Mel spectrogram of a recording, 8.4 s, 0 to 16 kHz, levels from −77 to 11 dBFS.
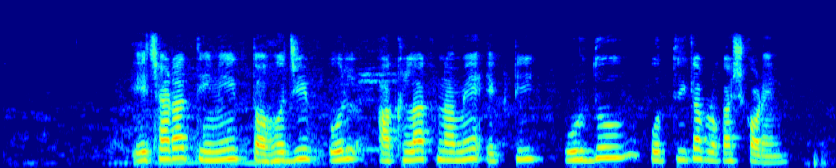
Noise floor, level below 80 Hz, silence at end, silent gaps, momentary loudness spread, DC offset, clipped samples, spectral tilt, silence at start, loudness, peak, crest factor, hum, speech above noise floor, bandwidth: -64 dBFS; -62 dBFS; 0.2 s; none; 8 LU; under 0.1%; under 0.1%; -6.5 dB/octave; 1.35 s; -23 LUFS; -4 dBFS; 20 dB; none; 42 dB; 7.8 kHz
